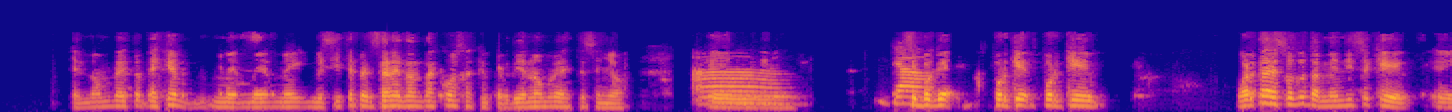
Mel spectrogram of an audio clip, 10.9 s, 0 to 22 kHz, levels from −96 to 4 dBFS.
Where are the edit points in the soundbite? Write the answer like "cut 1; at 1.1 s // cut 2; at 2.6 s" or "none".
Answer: cut 1; at 5.0 s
